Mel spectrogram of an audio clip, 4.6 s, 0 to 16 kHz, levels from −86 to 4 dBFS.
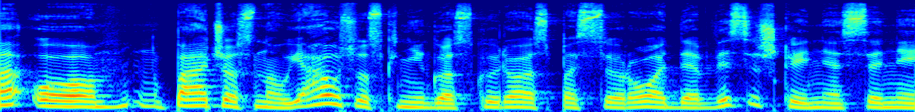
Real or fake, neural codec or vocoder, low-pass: real; none; 14.4 kHz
